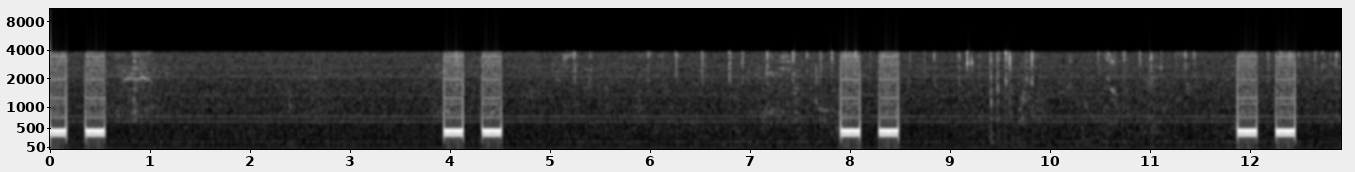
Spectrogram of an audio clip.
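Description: Telephone keypad tones as an extension is keyed into a winery's automated phone menu: four pairs of quick, crisp beeps roughly four seconds apart, heard over a narrow phone line with faint hiss and scattered clicks between.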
